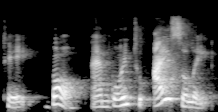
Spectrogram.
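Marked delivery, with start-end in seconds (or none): 0.0-1.0 TABLE as two separate syllables, ta... ble; touch and say. Shown as a demonstration. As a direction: say TABLE one syllable at a time. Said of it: "going to touch and say".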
